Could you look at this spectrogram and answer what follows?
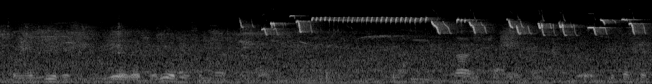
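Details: A saffron finch (Sicalis flaveola) sings a song with "prio", "golpe" and "pitadas" elements: high, thin notes, with a fast run of repeated chips near the middle, over soft background noise.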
